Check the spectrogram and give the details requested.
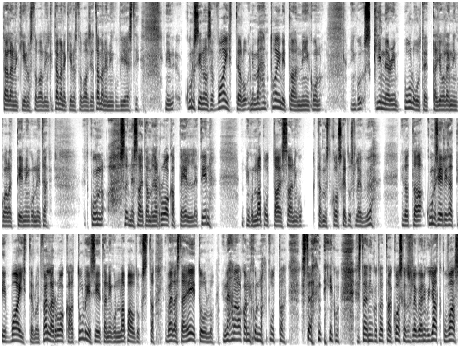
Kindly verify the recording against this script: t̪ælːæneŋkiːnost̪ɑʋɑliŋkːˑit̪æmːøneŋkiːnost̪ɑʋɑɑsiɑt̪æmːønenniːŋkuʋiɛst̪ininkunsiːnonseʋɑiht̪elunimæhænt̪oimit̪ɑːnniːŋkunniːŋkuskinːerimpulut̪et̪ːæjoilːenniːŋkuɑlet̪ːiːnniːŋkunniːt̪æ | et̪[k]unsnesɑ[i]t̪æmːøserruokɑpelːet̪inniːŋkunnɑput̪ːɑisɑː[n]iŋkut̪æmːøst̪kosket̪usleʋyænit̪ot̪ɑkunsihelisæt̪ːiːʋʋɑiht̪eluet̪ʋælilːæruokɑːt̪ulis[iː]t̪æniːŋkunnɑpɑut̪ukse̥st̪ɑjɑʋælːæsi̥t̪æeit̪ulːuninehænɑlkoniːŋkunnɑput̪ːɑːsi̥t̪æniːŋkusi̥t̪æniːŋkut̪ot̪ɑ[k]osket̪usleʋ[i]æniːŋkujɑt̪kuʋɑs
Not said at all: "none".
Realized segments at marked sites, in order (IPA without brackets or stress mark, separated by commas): k, i, n, iː, k, y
